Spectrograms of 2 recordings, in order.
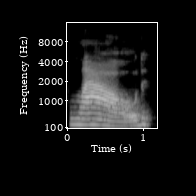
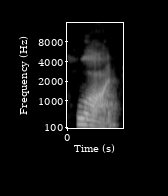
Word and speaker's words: Claude: People will say cloud instead of Claude. And I think it's because of the spelling with that AU. People think you're supposed to kind of add another sound in there.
